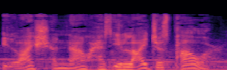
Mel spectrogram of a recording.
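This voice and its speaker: Bright, urgent biblical prophet. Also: male voice, mid-range voice, sing-song, normal speed, soft background music. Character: male member of a band of prophets. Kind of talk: dramatized Bible audio acting.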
